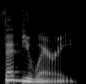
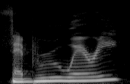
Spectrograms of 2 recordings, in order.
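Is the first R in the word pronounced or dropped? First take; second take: Dropped; Pronounced. First: The first R sound is dropped. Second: The first R sound is pronounced. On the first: "or is it just February?" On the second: "What is the first R for?"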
